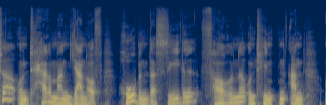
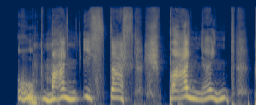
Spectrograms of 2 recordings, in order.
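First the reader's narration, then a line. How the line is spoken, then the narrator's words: Squeak. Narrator (German): piepste Pieper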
